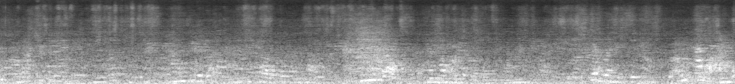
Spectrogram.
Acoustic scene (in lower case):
restaurant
